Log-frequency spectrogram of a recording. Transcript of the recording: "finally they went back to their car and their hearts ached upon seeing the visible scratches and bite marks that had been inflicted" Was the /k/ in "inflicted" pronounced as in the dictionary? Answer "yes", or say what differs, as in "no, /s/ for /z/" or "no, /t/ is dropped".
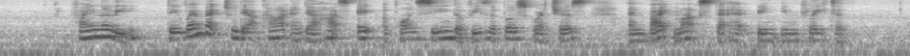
no, /k/ is dropped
